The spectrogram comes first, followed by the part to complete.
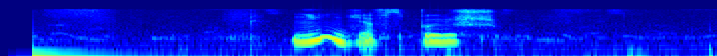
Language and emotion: Russian, sad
